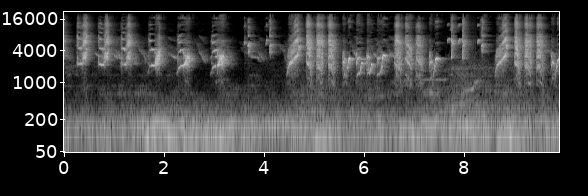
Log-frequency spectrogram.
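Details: Long-tailed shrike (cendet) from Indonesia, singing very vigorously in a tutor recording. Rapid, varied bursts of high chirps, harsh squeaks and rising whistled notes follow one another almost without pause, over a low steady hum.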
